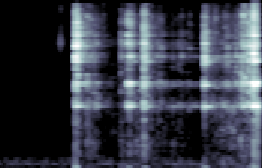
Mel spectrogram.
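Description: A cocktail stirred in a glass with a metal spoon, producing a few bright clinks and tinkles at irregular intervals after a quiet start, close and alone.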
